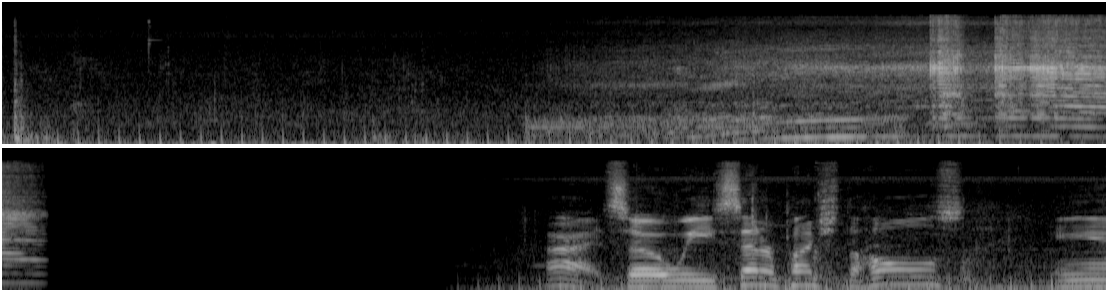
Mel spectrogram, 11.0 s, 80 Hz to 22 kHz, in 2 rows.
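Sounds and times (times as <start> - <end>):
rotary tool grinding: 2.6 - 5.8.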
